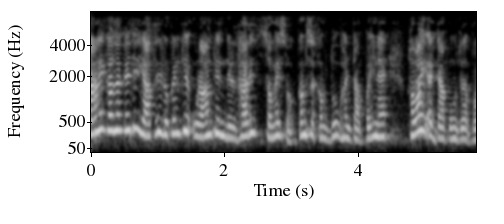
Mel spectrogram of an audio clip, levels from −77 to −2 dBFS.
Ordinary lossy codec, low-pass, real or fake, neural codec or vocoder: none; 7.2 kHz; fake; vocoder, 22.05 kHz, 80 mel bands, HiFi-GAN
